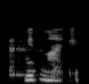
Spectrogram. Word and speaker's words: midnight: agak bingung kayaknya ya cara membaca misalnya m jadi DII mid itu gnya silasak dia jadi cara bacanya jadi coba dibaca midn ya Midnight Terus kalau ini e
